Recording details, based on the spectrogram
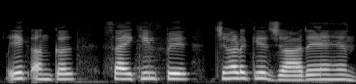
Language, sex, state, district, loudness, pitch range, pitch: Hindi, female, Himachal Pradesh, Shimla, -15 LUFS, 230-275 Hz, 250 Hz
